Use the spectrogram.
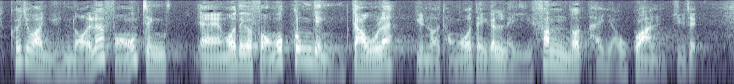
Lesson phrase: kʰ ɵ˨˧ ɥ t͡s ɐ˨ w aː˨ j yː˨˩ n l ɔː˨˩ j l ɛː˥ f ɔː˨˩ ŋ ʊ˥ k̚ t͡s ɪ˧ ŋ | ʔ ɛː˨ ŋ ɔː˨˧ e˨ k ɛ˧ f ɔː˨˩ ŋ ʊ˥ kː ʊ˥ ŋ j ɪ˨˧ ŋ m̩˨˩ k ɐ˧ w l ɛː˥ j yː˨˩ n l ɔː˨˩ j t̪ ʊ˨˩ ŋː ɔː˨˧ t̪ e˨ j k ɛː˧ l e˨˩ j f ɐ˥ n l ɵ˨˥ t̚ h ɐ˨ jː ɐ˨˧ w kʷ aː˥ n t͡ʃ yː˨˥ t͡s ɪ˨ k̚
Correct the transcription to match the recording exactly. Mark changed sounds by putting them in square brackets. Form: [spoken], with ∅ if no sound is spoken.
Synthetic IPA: kʰ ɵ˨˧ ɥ t͡s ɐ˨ w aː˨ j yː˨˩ n l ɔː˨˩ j l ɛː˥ f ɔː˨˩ ŋ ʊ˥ k̚ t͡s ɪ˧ ŋ | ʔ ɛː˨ ŋ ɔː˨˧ e˨ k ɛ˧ f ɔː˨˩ ŋ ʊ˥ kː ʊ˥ ŋ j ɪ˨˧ ŋ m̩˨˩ k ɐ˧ w l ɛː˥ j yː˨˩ n l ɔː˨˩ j [t̪ʰ] ʊ˨˩ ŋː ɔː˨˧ t̪ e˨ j k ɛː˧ l e˨˩ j f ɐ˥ n l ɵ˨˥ t̚ h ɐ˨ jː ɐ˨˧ w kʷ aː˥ n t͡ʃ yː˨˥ t͡s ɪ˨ k̚

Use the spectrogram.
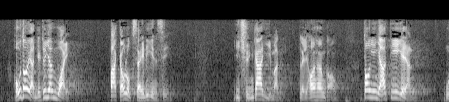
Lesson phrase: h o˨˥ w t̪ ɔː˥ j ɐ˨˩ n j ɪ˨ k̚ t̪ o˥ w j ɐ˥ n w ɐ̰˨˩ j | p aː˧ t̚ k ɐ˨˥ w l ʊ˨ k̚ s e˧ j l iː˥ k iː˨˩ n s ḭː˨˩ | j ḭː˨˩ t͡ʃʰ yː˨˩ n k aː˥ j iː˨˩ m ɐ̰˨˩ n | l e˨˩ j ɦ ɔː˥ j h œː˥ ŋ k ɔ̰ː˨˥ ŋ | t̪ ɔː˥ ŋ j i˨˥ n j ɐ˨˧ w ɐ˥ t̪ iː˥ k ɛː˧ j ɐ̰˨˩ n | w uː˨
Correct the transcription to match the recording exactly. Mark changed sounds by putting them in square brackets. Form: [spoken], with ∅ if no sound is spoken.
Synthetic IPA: h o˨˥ w t̪ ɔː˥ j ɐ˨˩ n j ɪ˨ k̚ t̪ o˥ w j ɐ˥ n w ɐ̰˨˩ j | p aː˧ t̚ k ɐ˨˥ w l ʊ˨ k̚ s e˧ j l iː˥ k iː˨˩ n s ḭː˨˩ | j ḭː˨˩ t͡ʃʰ yː˨˩ n k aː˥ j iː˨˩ m ɐ̰˨˩ n | l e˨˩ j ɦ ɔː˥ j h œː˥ ŋ k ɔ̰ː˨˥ ŋ | t̪ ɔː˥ ŋ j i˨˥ n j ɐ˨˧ w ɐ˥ t̪ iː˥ k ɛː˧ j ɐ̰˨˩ n | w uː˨

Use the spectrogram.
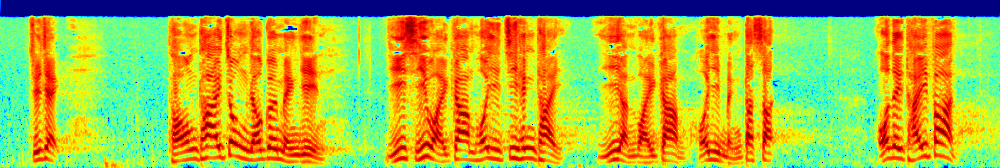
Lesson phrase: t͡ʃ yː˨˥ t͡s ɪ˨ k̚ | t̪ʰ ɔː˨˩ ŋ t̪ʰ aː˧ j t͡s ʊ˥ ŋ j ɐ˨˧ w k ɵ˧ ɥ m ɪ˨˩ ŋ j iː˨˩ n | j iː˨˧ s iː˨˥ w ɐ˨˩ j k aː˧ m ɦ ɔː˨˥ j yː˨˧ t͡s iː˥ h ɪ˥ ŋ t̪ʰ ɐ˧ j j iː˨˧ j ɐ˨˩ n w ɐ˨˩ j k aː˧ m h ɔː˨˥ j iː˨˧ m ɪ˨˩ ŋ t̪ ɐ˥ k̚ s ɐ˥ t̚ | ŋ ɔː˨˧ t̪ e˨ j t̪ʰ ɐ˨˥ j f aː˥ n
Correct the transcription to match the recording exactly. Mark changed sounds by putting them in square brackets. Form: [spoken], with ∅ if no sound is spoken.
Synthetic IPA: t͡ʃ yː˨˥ t͡s ɪ˨ k̚ | t̪ʰ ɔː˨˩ ŋ t̪ʰ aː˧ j t͡s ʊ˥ ŋ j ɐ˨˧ w k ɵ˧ ɥ m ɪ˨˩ ŋ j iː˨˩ n | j iː˨˧ s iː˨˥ w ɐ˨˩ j k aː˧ m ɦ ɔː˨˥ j [iː˨˧] t͡s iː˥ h ɪ˥ ŋ t̪ʰ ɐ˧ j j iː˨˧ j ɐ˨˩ n w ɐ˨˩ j k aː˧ m h ɔː˨˥ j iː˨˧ m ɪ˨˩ ŋ t̪ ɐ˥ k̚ s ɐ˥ t̚ | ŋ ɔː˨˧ t̪ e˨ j t̪ʰ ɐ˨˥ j f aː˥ n

